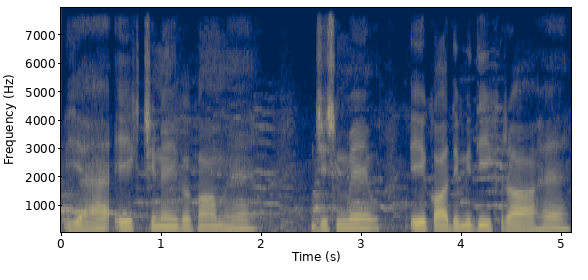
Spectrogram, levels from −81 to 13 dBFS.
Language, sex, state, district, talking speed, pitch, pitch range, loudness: Hindi, male, Uttar Pradesh, Saharanpur, 140 wpm, 140 Hz, 135-155 Hz, -18 LUFS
